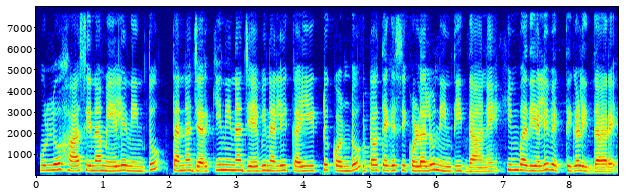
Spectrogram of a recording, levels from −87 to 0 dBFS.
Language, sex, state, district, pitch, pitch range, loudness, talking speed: Kannada, female, Karnataka, Chamarajanagar, 230 Hz, 215-245 Hz, -16 LUFS, 105 wpm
